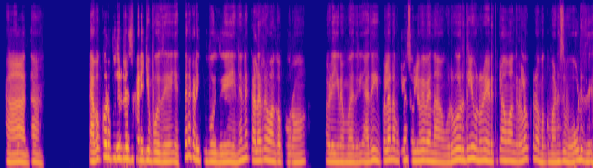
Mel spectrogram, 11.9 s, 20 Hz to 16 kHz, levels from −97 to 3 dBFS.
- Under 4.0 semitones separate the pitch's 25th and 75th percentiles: Yes, average, 3.5 semitones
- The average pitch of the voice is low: No, high, 200 Hz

